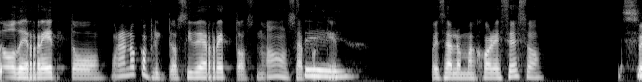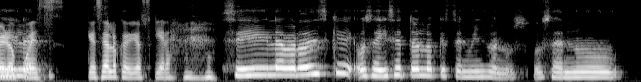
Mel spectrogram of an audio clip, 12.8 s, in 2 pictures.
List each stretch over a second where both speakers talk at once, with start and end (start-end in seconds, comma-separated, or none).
none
